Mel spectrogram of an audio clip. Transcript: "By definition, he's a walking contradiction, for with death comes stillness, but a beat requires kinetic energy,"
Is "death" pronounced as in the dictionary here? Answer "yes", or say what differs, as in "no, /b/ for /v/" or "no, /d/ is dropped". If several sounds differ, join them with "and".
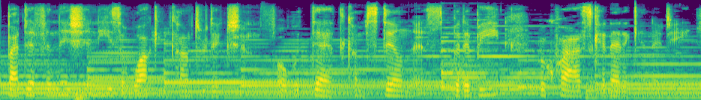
yes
